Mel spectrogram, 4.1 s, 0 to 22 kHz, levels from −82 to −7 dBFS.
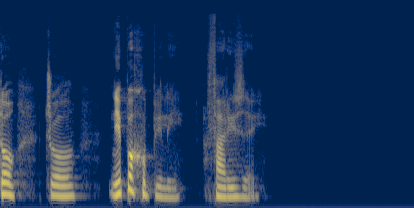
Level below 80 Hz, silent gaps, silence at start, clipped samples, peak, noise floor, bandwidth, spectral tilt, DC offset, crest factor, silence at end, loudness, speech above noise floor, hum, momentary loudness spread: -78 dBFS; none; 0 s; under 0.1%; -2 dBFS; -80 dBFS; 17 kHz; -6.5 dB/octave; under 0.1%; 26 dB; 1.55 s; -25 LUFS; 55 dB; none; 17 LU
